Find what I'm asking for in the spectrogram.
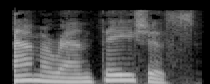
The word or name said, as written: amaranthaceous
